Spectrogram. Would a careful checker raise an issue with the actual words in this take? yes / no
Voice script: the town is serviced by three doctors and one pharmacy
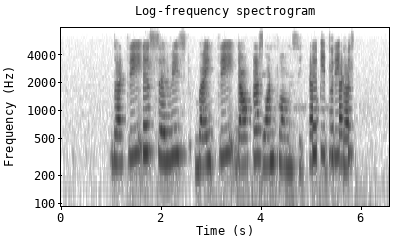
yes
